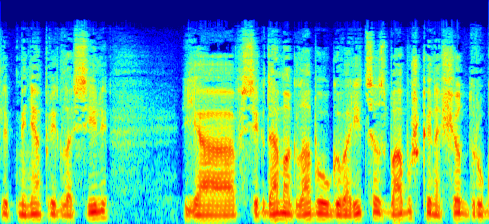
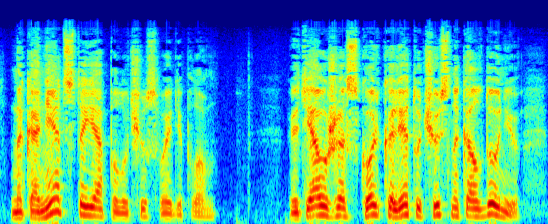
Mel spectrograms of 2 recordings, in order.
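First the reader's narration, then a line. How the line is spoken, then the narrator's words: Loud. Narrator (Russian): сказала громко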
